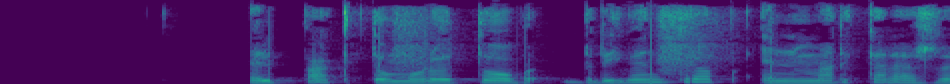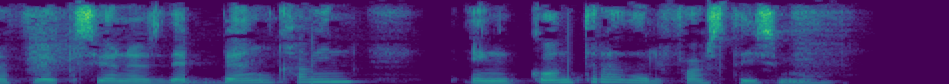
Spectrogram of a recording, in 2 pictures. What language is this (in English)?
Spanish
